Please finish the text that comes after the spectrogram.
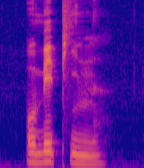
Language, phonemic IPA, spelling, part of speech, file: French, /o.be.pin/, aubépine, noun, Fr-aubépine.ogg
- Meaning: hawthorn (type of shrub)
